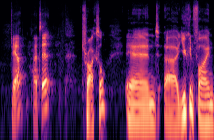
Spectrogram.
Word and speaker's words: TRXL: podcast to the host called Trel am I pronouncing it correctly yeah that's it Troxel and uh you can find Troxel and arase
